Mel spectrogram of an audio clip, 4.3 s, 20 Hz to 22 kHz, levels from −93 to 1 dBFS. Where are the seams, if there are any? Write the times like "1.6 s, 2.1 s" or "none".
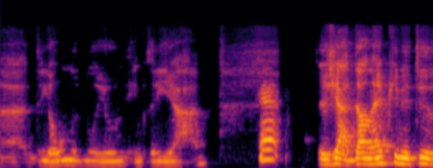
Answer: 1.4 s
